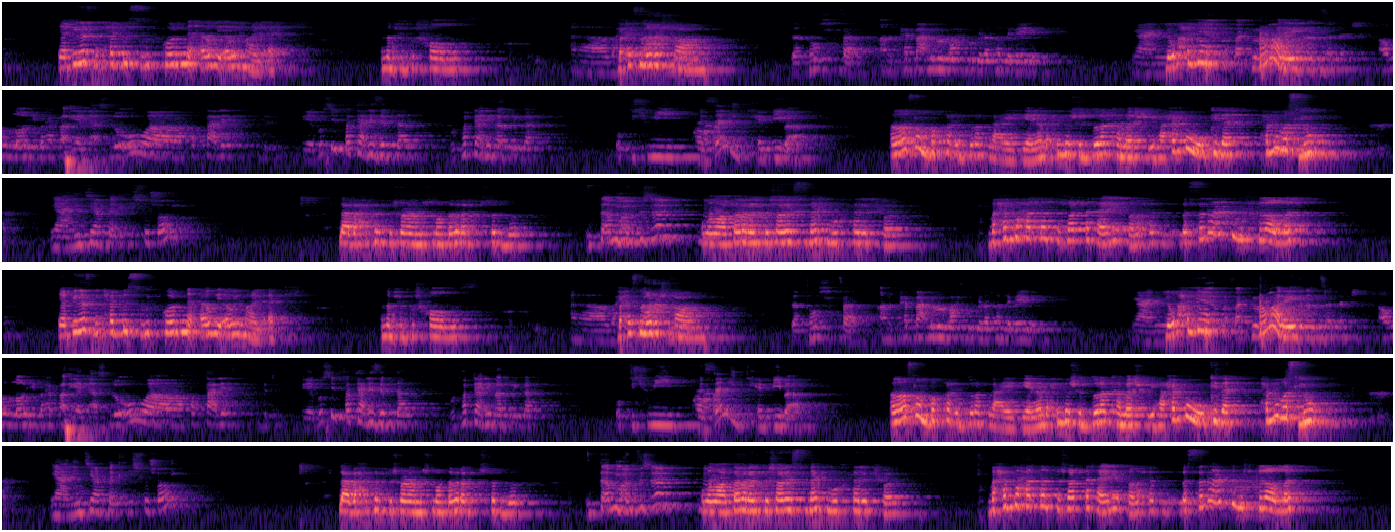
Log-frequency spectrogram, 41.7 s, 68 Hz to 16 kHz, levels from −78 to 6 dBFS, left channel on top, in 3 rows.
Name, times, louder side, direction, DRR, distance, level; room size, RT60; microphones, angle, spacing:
voice 1, 0.6-2.8 3.8-4.6 6.2-7.0 11.6-12.2 12.6-13.0 20.9-21.0 22.8-27.2 31.2-33.1 34.8-36.8 37.7-40.8, right 2 dB, 65° right, 4 dB, 0.9 m, -22 dB
voice 2, 5.7-7.0 7.9-10.3 11.3-16.6 16.9-18.0 18.5-19.2 20.2-21.9 28.3-29.6 33.7-35.4 37.9-38.6, right 1 dB, 40° right, 1 dB, 2.4 m, -37 dB
11.5 x 8.1 x 9.2 m, 0.93 s
head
